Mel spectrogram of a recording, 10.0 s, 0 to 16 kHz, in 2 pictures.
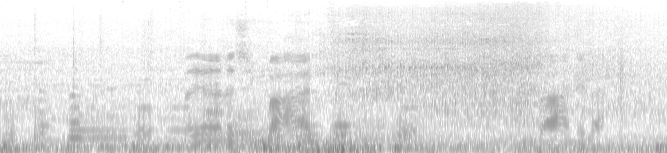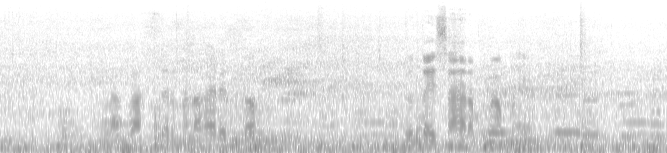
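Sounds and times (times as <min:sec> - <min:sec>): car passing: 0:00.0 - 0:10.0
man's voice: 0:01.3 - 0:03.2.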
